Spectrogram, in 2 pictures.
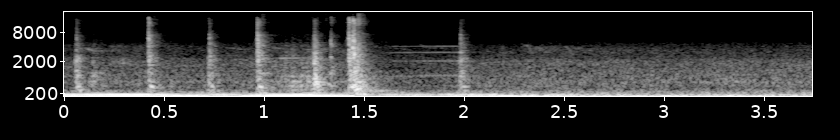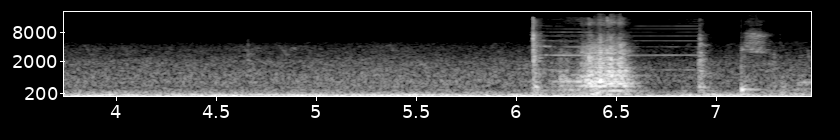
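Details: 20 hp Briggs mower engine that sat about five to eight years, cranked with WD-40 as starting fluid: a loud, steady starter drone turning it over, never firing. It cranks but won't start; a bad starter is possible, cause not confirmed.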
